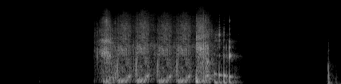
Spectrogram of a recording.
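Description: Bread is munched with loud crunching chews.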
